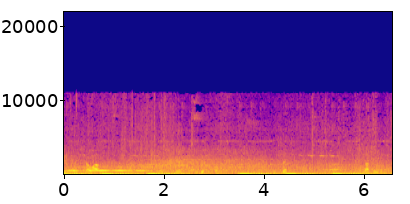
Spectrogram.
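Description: Leaves rustle as someone creeps through dense leafy plants.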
